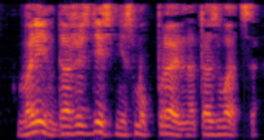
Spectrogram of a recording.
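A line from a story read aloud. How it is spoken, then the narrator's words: Grumbling. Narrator (Russian): проворчал Костя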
